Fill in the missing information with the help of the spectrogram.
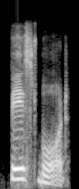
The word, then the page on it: pasteboard: Indian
